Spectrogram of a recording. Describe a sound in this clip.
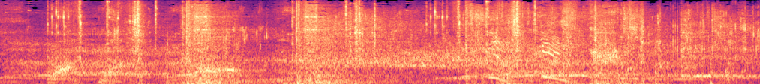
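Heavy blows thud and squelch against bodies.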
